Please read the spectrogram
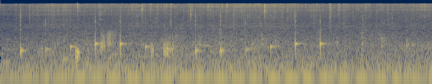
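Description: Fish and skewers cooking on a charcoal grill, sizzling steadily with many small scattered pops and crackles.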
